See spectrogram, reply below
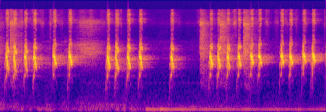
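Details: Yellow-vented bulbul 'ngekek' chatter used to train caged birds: clusters of quick, clipped high notes with short gaps, a steady low hum starting partway through.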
